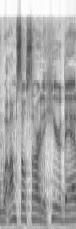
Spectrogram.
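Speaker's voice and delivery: plain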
